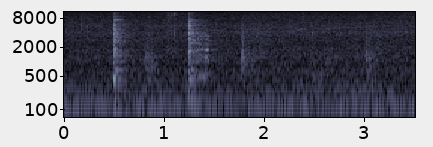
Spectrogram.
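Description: Potato tostadas frying in a pan, a soft, steady background sizzle with a few sharp scraping taps from a utensil spaced through it, fairly quiet and close, with no talking.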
